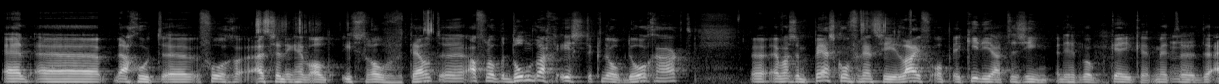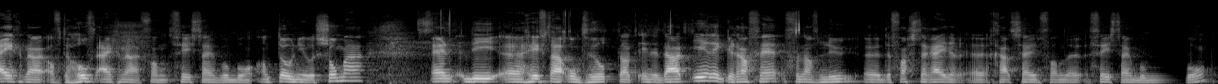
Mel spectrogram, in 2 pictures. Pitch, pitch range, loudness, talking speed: 120 Hz, 110-135 Hz, -22 LUFS, 175 wpm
